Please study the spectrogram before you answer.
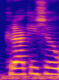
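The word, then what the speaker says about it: Kirakishou: um yeah that's how you say her name karaki show was my number one favorite character and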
